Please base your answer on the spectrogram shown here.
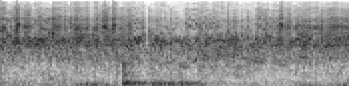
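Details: A colony of yellow Australian budgies in an aviary keeps up constant high chirping and squeaky warbling, with a brief low hum partway through.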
